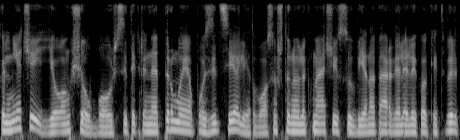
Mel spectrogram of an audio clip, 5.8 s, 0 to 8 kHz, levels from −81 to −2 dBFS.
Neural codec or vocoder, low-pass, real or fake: codec, 16 kHz in and 24 kHz out, 2.2 kbps, FireRedTTS-2 codec; 7.2 kHz; fake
